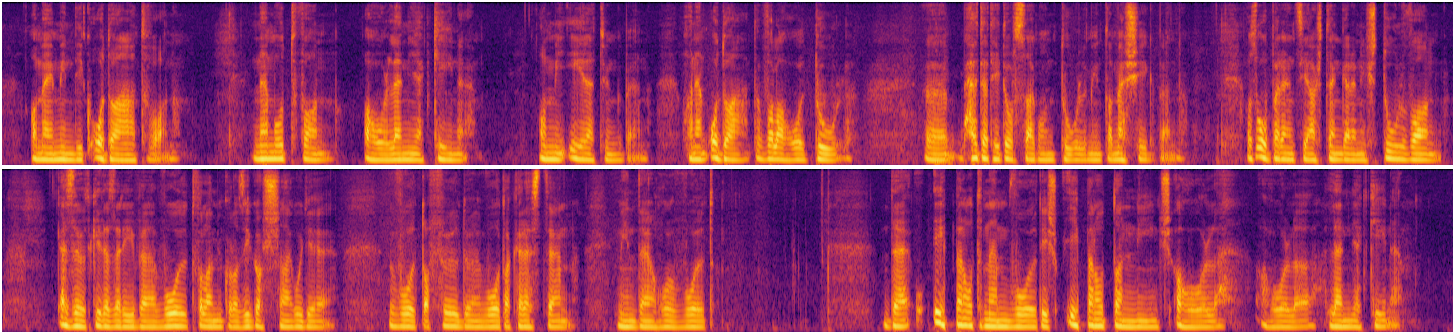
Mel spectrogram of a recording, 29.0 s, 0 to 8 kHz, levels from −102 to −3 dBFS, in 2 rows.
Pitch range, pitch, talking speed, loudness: 105-120 Hz, 110 Hz, 125 wpm, -17 LUFS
